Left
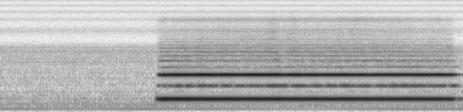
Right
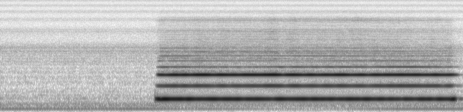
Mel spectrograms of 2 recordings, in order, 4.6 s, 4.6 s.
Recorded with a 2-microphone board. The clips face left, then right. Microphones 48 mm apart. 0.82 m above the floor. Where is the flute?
55° right (ahead or behind), 1.0 m.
